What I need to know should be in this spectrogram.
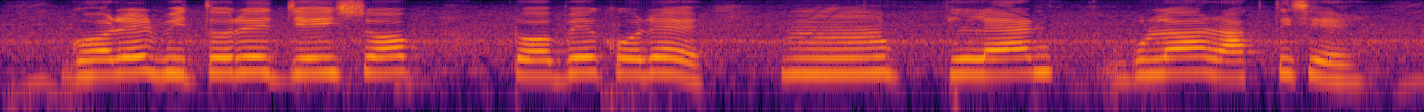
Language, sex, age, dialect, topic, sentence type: Bengali, female, 18-24, Western, agriculture, statement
